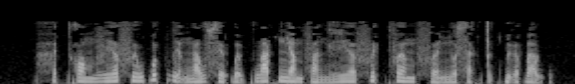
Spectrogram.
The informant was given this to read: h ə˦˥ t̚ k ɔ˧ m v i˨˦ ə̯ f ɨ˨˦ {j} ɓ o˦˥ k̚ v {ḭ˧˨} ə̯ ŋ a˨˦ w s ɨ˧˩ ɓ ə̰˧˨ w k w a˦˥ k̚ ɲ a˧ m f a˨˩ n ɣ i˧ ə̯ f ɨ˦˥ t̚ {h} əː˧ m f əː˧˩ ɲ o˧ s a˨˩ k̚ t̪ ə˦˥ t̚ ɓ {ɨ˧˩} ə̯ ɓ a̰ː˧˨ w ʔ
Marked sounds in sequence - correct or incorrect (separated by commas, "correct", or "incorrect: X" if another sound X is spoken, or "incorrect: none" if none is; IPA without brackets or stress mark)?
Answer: incorrect: w, correct, incorrect: f, incorrect: ɨ̰˧˥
